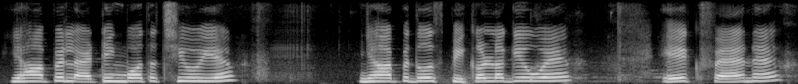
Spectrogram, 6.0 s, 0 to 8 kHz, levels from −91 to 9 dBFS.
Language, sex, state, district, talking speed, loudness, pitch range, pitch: Hindi, female, Bihar, Gopalganj, 170 wpm, -14 LUFS, 300-335 Hz, 315 Hz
